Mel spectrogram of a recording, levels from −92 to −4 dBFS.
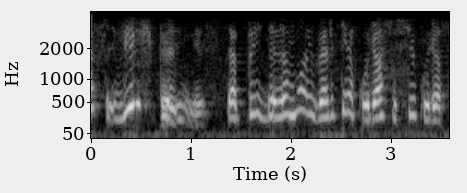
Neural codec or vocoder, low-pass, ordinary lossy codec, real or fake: codec, 16 kHz, 16 kbps, FunCodec, trained on LibriTTS, 50 frames a second; 3.6 kHz; MP3, 32 kbps; fake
